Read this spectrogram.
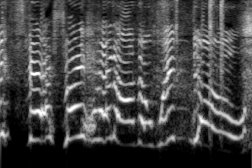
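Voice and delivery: high, loud distressed protests; upset shouting. Real, not acted. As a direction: plead and accuse at once. Distressed during arrest.

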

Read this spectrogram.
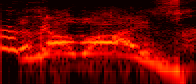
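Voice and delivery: high, loud rallying yell; excited shout. Retold or imitated. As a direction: shout it to fire the team up. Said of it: "I was like".

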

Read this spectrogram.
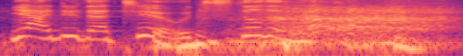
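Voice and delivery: laughing through the reply. Real, not acted. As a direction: giggle while admitting it. Laughs at the drinks suggestion.

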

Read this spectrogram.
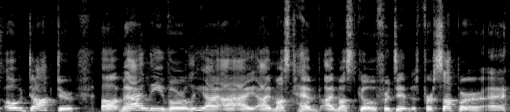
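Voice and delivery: high, flustered nurse voice; a hammed-up flustered nurse. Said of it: "opens a door and says".

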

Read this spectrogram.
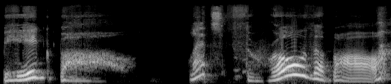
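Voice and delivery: slow, exaggerated sing-song to a baby; sing-songy parentese. Shown as a demonstration. Parent modeling simple words for a little one, sing-songy parentese. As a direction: stretch each word out with big swoops. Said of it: "almost like a sing-songy, exaggerated speaking style".

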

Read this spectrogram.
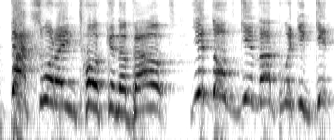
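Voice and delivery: high, loud roar of approval; rowdy triumphant shouting. Acted. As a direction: holler like a thrilled tavern brawler. Antar loudly cheers on his opponent.

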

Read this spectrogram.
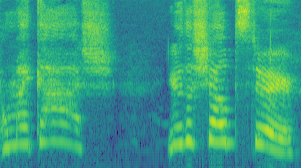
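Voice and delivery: high mock fan recognition; imagined starstruck fan. Imagined stranger recognizing her, mock-starstruck.

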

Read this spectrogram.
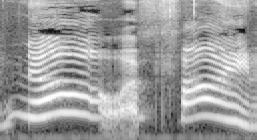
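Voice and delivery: very high, strained crying voice; tearful denial. Retold or imitated. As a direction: insist you're fine while crying hard. Crying with this backpack.

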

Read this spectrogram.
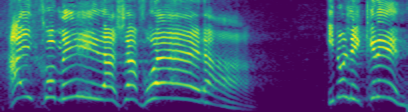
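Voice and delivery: high, drawn-out call from far off; slow mock shout. Lepers calling to people inside the walls, a high slow mock shout. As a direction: stretch the shout out so the city hears it. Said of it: "gritan de afuera y dicen".

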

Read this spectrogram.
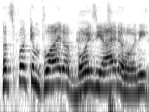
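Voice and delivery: high, excited hype man; hyped crony voice. Retold or imitated. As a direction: cheer him on like a fawning sidekick. Voicing [name]'s cronies.

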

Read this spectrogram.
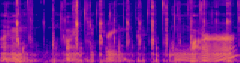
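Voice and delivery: soft hushed whisper. Pretend. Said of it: "take it down to a whisper".

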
